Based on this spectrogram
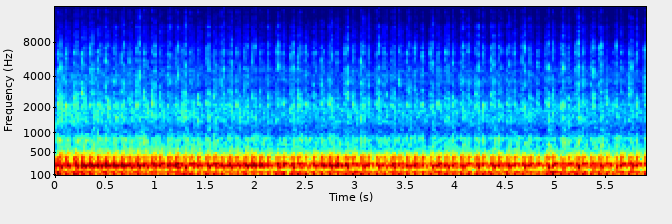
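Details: Motorcycle just fitted with an SC-Project CRT exhaust, joints sprayed with water to check for leaks at startup: steady, even, low exhaust rumble with no puffing or ticking; sealed and running healthy.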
